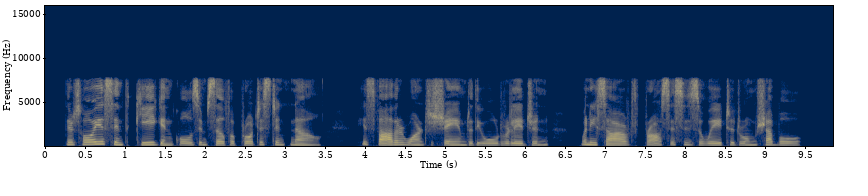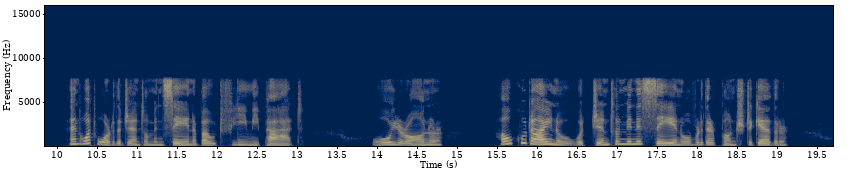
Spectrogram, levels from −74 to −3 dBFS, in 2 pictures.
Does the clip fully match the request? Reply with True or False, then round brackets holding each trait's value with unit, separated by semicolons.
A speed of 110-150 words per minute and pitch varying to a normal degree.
True (145 wpm; 3.1 semitones)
